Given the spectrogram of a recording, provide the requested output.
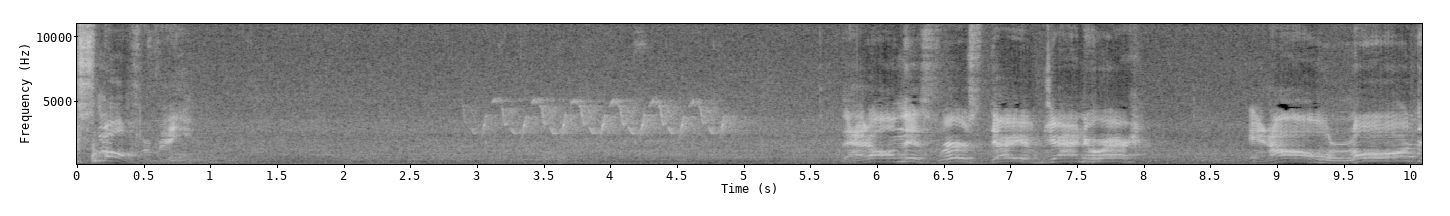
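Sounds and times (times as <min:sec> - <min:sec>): bird singing high notes: 0:02.9 - 0:05.0.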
